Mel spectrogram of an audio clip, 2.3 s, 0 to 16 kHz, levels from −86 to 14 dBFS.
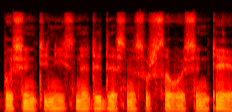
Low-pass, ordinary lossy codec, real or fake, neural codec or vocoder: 10.8 kHz; Opus, 32 kbps; real; none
